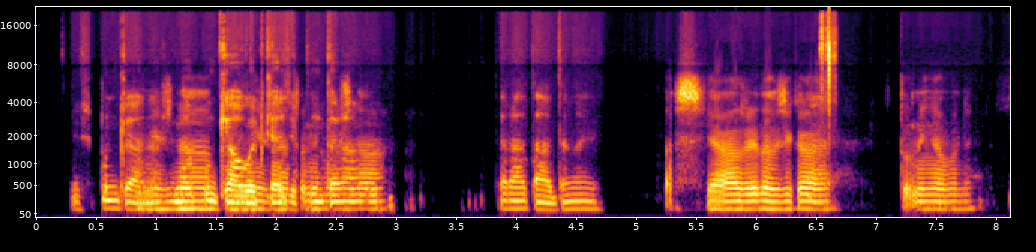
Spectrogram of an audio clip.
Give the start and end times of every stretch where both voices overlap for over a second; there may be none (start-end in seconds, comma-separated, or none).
0.5-2.8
